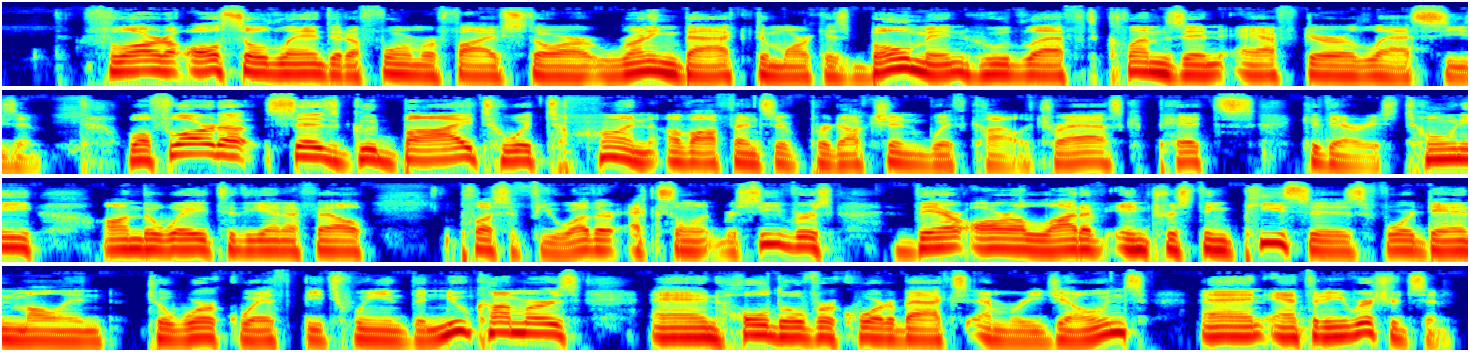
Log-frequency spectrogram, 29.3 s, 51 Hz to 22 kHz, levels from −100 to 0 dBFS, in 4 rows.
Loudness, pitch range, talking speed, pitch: -16 LUFS, 110-140 Hz, 140 wpm, 125 Hz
